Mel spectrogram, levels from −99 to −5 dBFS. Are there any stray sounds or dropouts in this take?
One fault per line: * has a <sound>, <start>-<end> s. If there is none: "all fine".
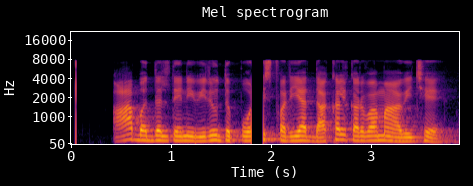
* has a dropout, 1.8-1.9 s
